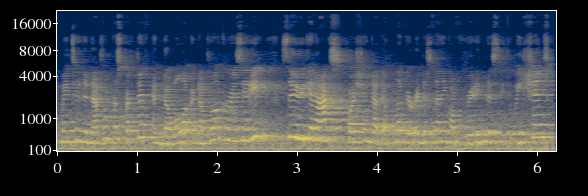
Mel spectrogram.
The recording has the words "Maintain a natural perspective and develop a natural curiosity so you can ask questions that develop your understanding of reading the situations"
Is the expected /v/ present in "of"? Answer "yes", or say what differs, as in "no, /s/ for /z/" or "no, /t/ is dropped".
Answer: no, /p/ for /v/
